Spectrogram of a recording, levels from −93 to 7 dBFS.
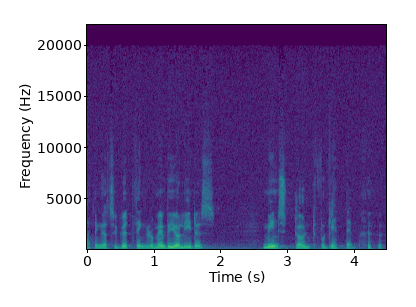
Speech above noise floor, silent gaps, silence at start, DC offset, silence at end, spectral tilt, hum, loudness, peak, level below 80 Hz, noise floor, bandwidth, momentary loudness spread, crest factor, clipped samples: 29 dB; none; 0 s; under 0.1%; 0.05 s; -6 dB/octave; none; -31 LUFS; -12 dBFS; -72 dBFS; -60 dBFS; over 20 kHz; 16 LU; 20 dB; under 0.1%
